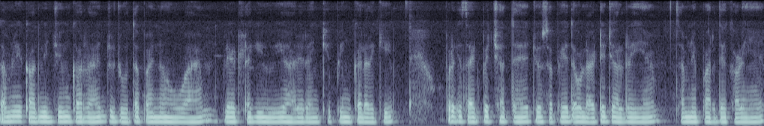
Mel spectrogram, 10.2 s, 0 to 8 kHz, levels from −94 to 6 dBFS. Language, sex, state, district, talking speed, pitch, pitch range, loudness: Hindi, male, Uttar Pradesh, Varanasi, 210 wpm, 110 Hz, 105-115 Hz, -18 LUFS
